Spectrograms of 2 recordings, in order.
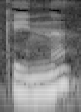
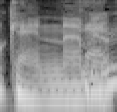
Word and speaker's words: Kean: Moise Kean, o Ken, non so esattamente come si pronunci. – Credo Ken, i telecronisti lo chiamano Ken.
